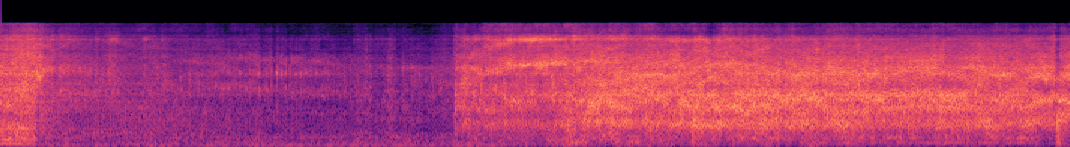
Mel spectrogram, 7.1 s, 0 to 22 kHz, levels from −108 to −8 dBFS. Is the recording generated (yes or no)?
yes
